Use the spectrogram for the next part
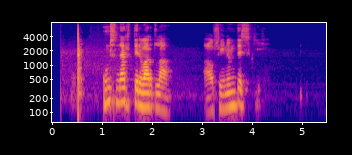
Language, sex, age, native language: Icelandic, male, 20-29, Icelandic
